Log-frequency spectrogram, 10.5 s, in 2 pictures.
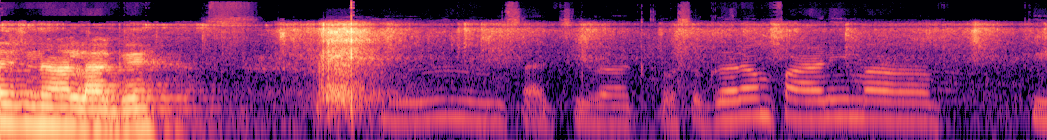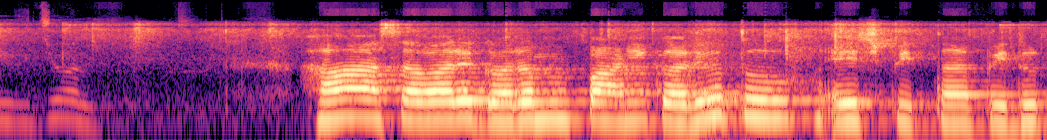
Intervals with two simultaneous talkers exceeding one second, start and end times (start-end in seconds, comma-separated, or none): none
